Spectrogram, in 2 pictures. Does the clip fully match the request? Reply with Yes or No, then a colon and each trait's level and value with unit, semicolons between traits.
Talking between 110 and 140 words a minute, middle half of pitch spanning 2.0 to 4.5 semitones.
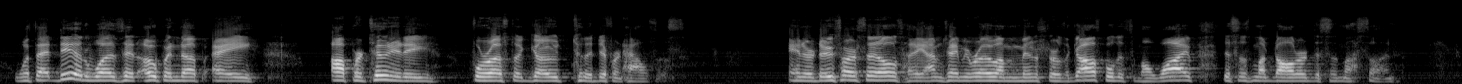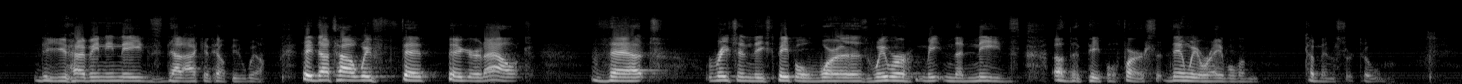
No: average, 170 wpm; average, 3.0 semitones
